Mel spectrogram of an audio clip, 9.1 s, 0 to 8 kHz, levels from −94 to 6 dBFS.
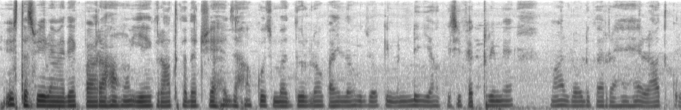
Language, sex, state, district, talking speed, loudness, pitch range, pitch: Hindi, male, Rajasthan, Bikaner, 225 wpm, -20 LUFS, 120-125 Hz, 125 Hz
